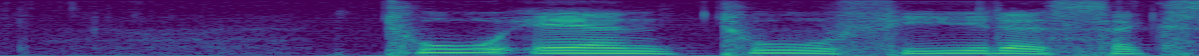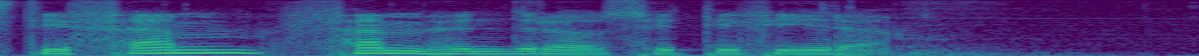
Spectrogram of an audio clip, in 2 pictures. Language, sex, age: Norwegian, male, 55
